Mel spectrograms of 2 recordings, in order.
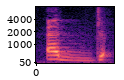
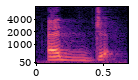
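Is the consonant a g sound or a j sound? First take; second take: j sound; j sound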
